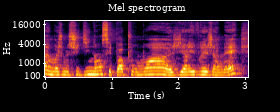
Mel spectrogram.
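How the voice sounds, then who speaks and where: A woman's voice over noticeable background noise. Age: 20s. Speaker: vlogger, young mother. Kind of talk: personal vlog monologue. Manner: hesitant, many fillers.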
